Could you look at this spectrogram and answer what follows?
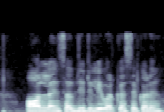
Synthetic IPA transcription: ɔːnlaɪnsɐbd͡ʒiɖɪliːʋəɾkɛːsekəɽẽ

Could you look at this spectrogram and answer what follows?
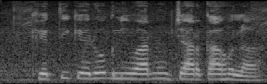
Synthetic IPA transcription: kʰet̪ikeɾoːɡniʋaɾnʊpt͡ʃaːɾkaɦola

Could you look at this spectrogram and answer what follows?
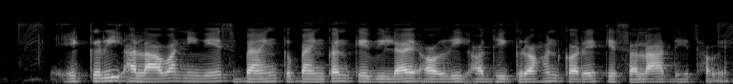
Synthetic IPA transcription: ekɾiʔəlaːwanɪʋeːsbɛ̃ːŋkbɛ̃ːŋkənkeʋɪləeʔɔːɾiʔəd̪ʱɪkɡɾəɦənkəɾekesəlaːɦd̪eːt̪ɦə̰ʋḛː

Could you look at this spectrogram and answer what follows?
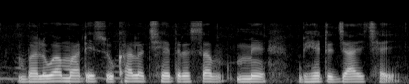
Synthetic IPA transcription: bəluwamaʈisukʰəlt͡ʃʰet̪ɾəsəbʱmebʱeʈd͡ʒajt͡ʃʰə̰j̰

